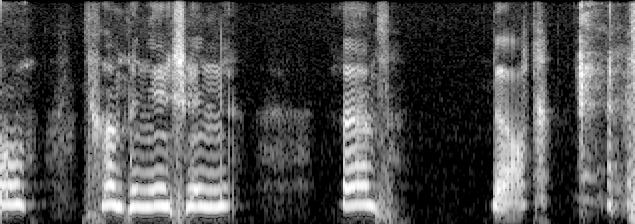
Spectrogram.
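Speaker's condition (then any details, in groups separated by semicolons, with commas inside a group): ALS; feeding tube; swallowing lost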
